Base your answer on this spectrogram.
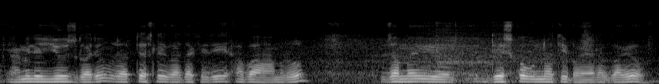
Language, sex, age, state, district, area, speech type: Nepali, male, 60+, West Bengal, Kalimpong, rural, spontaneous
